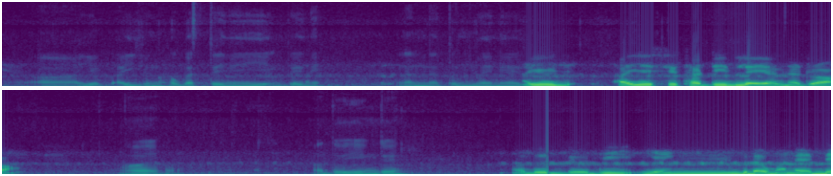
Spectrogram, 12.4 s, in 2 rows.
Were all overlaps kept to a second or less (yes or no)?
yes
